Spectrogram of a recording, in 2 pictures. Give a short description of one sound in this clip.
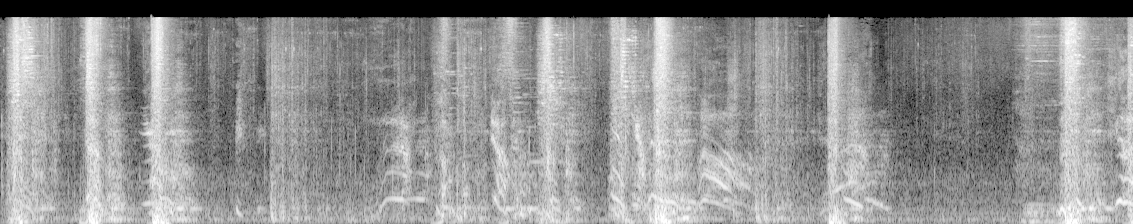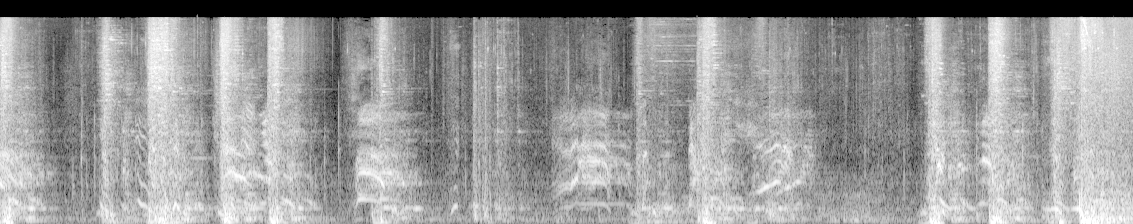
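Swords clang and strike in a fight, in sharp bursts.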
